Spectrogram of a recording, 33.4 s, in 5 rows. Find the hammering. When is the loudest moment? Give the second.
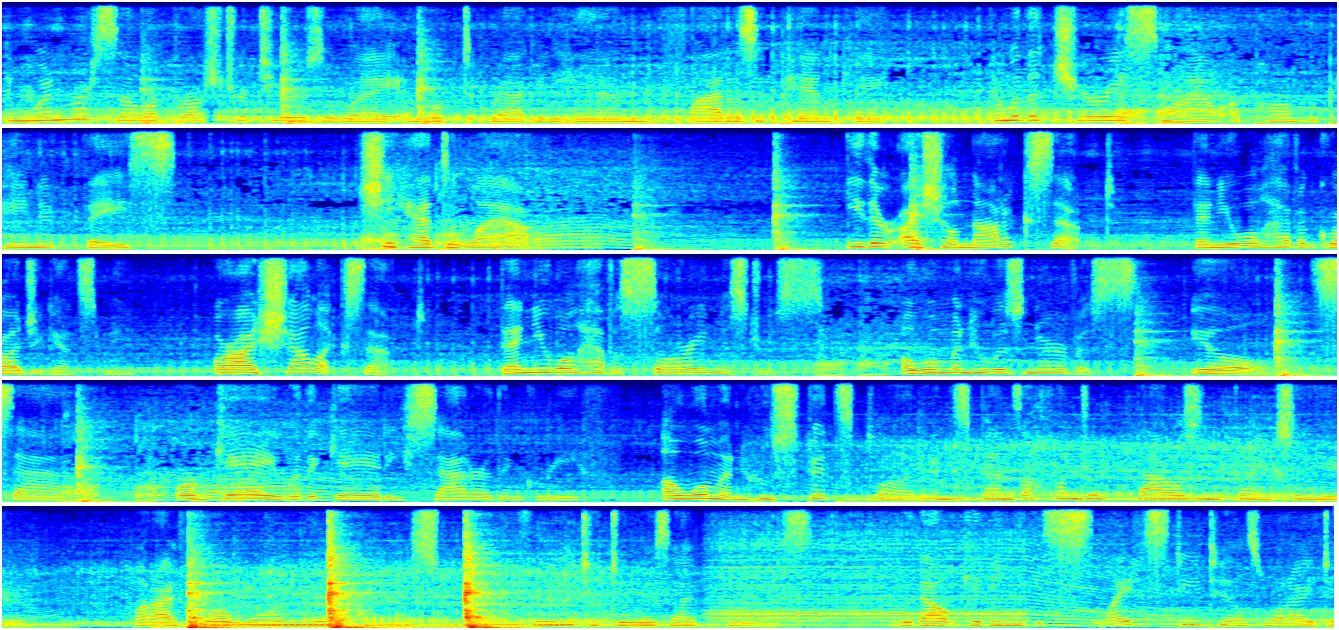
29 s.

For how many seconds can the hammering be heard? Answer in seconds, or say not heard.
7 s.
